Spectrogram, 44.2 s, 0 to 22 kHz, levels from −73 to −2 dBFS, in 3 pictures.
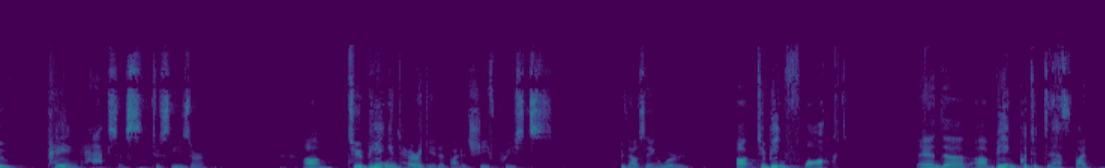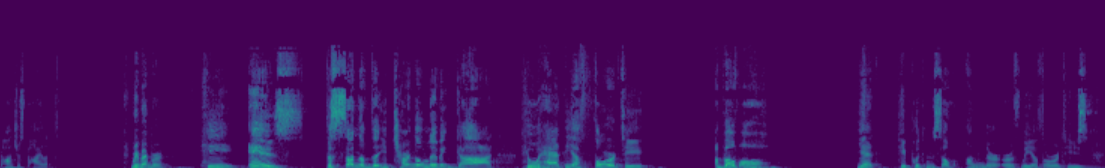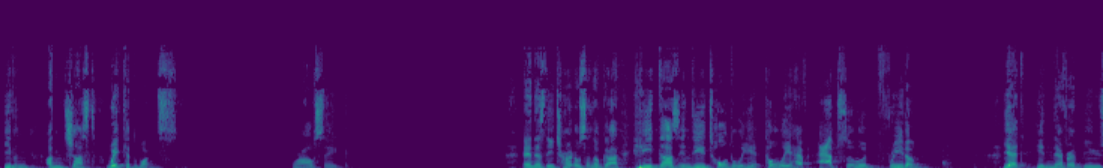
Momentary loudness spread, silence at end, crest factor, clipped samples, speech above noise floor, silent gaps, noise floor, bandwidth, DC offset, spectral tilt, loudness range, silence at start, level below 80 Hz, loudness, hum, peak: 17 LU; 0 s; 28 dB; under 0.1%; 41 dB; none; -79 dBFS; 16 kHz; under 0.1%; -3.5 dB/octave; 12 LU; 0 s; -60 dBFS; -38 LUFS; none; -12 dBFS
